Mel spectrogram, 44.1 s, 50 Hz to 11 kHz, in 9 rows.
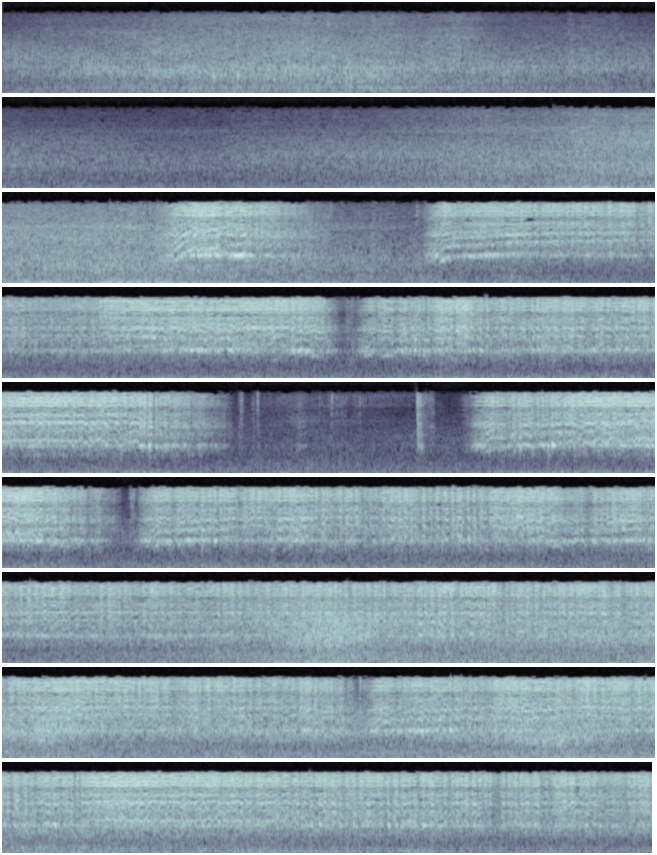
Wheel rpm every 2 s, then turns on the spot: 0, 0, 0, 0, 0, 40, 110, 150, 110, 160, 20, 100, 80, 150, 140, 160, 160, 130, 130, 160, 160, 160.
20-22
